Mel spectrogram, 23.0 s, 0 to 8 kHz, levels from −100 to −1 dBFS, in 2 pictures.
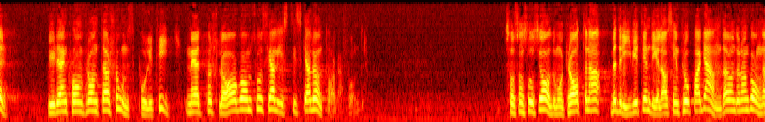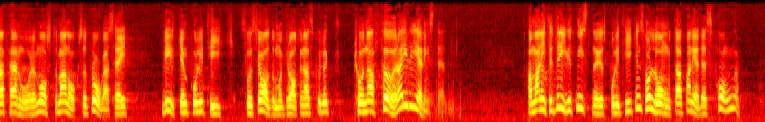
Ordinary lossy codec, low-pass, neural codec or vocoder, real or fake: none; 7.2 kHz; vocoder, 44.1 kHz, 128 mel bands, Pupu-Vocoder; fake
